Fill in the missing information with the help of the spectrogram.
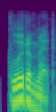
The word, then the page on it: glutamate: American English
